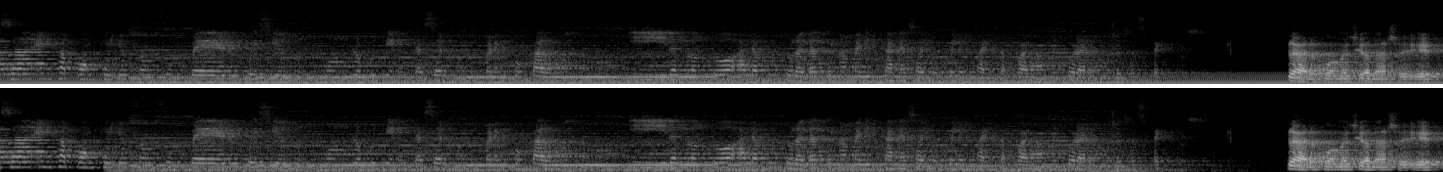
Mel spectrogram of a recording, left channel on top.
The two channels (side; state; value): left; noise; hum, 7 dB below the sound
